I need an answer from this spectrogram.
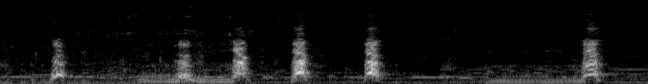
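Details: Standard poodle barking while playing in the water on a hot day in Ketchum, Idaho; six sharp single barks spaced irregularly about one second apart, over low background hum.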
